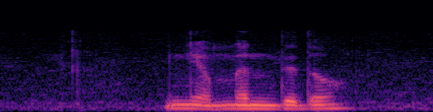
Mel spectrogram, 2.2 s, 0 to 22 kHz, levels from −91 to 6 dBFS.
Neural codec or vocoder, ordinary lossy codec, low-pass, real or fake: codec, 24 kHz, 0.9 kbps, WavTokenizer, medium speech release version 2; none; 7.2 kHz; fake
